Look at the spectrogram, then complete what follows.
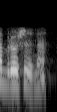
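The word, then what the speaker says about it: Brozyna: Yes, Christina Brozhina.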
